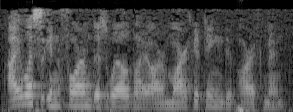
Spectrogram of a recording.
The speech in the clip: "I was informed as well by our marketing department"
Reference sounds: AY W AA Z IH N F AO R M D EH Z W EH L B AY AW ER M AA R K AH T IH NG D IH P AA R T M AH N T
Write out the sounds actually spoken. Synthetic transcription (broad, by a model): AY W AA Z IH N F AO R M D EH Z W EH L B AY AW ER M AA R K AH T IH NG D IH P AA R T M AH N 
